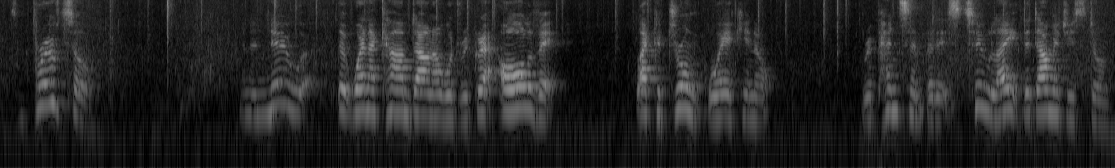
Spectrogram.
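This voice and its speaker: An actress playing a troubled, candid, anxious woman in an audio play, halting as she searches for words. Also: a little high, fairly bright tone, slight background noise. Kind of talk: audio play acting, confessional monologue.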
